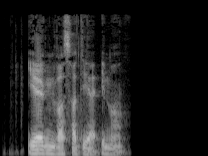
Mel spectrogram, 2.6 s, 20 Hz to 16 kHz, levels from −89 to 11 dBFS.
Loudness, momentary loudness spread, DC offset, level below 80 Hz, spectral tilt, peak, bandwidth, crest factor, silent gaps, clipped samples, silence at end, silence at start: -19 LUFS; 15 LU; under 0.1%; -38 dBFS; -4.5 dB/octave; 0 dBFS; 11.5 kHz; 22 dB; none; under 0.1%; 1.1 s; 0.35 s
